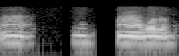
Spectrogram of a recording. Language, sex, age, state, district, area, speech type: Bengali, male, 45-60, West Bengal, Hooghly, rural, conversation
